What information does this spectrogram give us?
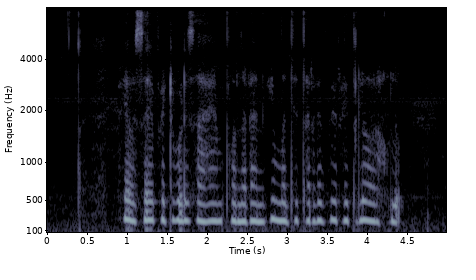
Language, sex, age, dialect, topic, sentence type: Telugu, female, 25-30, Utterandhra, agriculture, statement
